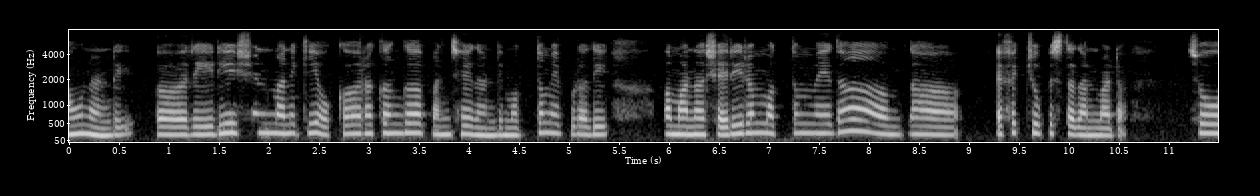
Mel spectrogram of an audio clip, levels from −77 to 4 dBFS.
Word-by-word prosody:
అవునండి. 205 -4 +3 0.4
ఆహ్, 205 0 +3
రేడియేషన్ 250 +4 0
మనకి 240 0 -1 0.2
ఒక 215 - -10 0.2
రకంగా 245 +1 0 0.2
పని 215 0 0
చేయదండి. 200 -3 0
మొత్తం 210 +7 -4
ఇప్పుడది 215 -2 -2 0.6
ఆహ్, 225 - +5
మన 215 0 +4 0.2
శరీరం 235 +5 +2
మొత్తం 255 +2 -6
మీద 245 +1 -2 0.8
ఆహ్, 205 -2 +1 0.5
ఎఫెక్ట్ 260 +4 -5
చూపిస్తదనమాట. 200 -6 +1 0.8
సో, 250 - +1
220 Hz, 100 wpm, -18 LUFS, 205-245 Hz, 0.8 s, ఆహ్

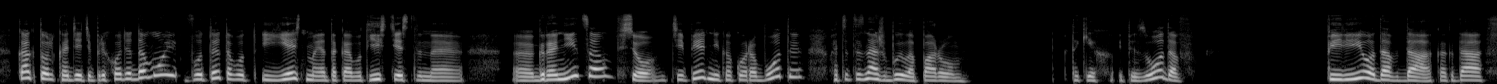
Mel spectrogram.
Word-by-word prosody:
Как 290 0 +2
только 230 -5 +3
дети 210 0 +1
приходят 245 +6 0
домой, 420 - +2
вот 230 +8 -1
это 285 -4 +1
вот 220 -4 -2
и 215 - -4
есть 235 +6 +2
моя 195 -3 -1
такая 195 0 -2
вот 190 +1 -7
естественная, 195 -6 -1 0.5
а, 180 -1 -3
граница. 305 - +4
Всё, 180 -6 0
теперь 265 +9 -2
никакой 210 -4 -1
работы. 330 - -2 0.3
Хотя, 225 +2 -8
ты 235 +2 -4
знаешь, 250 -4 +3
было 200 -1 +1
пару 170 -3 -3 1.1
таких 190 -1 -7
эпизодов. 210 - -2 1.3
Периодов, 230 -3 +4
да, 170 -5 +1
когда 190 +1 -1
215 Hz, 120 wpm, -22 LUFS, 190-250 Hz, 1.3 s, граница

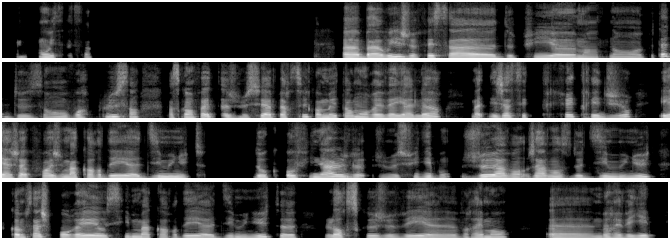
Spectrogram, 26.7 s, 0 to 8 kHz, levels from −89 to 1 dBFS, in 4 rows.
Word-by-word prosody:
Mmh 185 - -16
oui, 190 0 0
c'est 200 - -31
ça. 185 -1 -16 2.5
Heu, 185 -1 +8
bah, 165 -2 +5
oui 225 +9 +5
je 200 -6 -2
fais 190 +2 +2
ça, 210 +1 +3 0.2
heu, - - -1
depuis, 190 +2 -5
heu, 170 -1 +3
maintenant 180 +2 -8
peut-être 275 - -3
2 160 -1 -11
ans, 205 +4 -6
voire 170 -3 -5
plus, 245 +2 -2
hein. 205 - -3 0.3
Parce 180 - -8
qu'en 190 -2 +1
fait - - +2
je 175 0 -11
me 175 - -9
suis 190 +3 0
aperçue 185 +6 +1
qu'en 185 -6 -1
mettant 190 +5 0
mon 200 -2 +2
réveil 180 0 +2
à 165 -2 +2
l'heure, 200 +9 +2 0.3
bah, - - -2
déjà 170 +6 0
c'est 200 -3 -11
très, 255 -1 -3
très 220 -3 -2
dur 200 +9 -6 0.3
et 180 -1 +5
à 175 - +3
chaque 190 +1 +1
fois 230 0 +1
je 190 -3 -4
m'accordais, 185 +3 +2
heu, - - 0
10 175 +5 -4
minutes. 205 -3 +1 0.5
Donc 175 -3 +1
au 200 - +6
final 205 +4 +2 0.2
je 165 - -22
je - - -15
me 180 - -8
suis 195 +3 -10
dit: 200 +2 -2
«Bon 165 -2 -13
je 220 +9 0
avance 215 -7 +5
j'avance 215 -4 -1
de 185 0 -3
10 180 +5 -3
minutes, 195 +5 -1 0.2
comme 180 -2 +4
ça 230 +1 +1
je 235 - -1
pourrais 190 +3 +5
aussi 195 +2 -3
m'accorder, 190 0 -1
heu, 175 -2 +1
10 180 +5 -9
minutes, 190 +5 -2
heu, 170 -2 +1 0.3
lorsque 200 +2 0
je 180 -2 -7
vais, 180 +4 0
heu, 160 -1 -4
vraiment, 180 +6 -4 0.4
heu, 150 -1 -3
me 160 0 -3
réveiller, 170 +7 -1
190 Hz, 180 wpm, -23 LUFS, 175-205 Hz, 2.5 s, Heu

